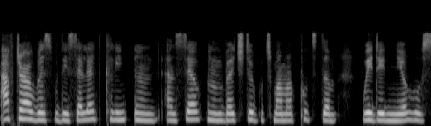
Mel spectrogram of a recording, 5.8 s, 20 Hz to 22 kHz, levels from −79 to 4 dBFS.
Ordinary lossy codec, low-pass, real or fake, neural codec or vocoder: none; 7.2 kHz; fake; codec, 16 kHz in and 24 kHz out, 0.4 kbps, LongCat-Audio-Codec, two codebook decoder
